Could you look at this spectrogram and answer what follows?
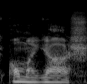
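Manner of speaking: stunned, shocked gasping exclamation. Describing how an audience reacts instead of playing along: imitating a shocked reaction. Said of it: "having this shocked".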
